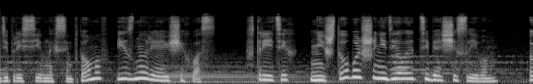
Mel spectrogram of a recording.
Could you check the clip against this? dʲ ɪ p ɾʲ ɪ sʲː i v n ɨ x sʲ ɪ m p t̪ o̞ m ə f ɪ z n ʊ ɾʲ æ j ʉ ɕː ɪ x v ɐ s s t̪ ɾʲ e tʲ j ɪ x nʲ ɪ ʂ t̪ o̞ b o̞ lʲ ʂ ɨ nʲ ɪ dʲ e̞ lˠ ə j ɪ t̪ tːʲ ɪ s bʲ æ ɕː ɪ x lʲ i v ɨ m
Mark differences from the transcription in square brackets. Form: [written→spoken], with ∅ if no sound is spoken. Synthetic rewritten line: dʲ ɪ p ɾʲ ɪ sʲː i v n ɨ x sʲ ɪ m p t̪ o̞ m ə f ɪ z n ʊ ɾʲ æ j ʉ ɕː ɪ x v [ɐ→a] s [s→f] t̪ ɾʲ e tʲ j ɪ x nʲ ɪ ʂ t̪ o̞ b o̞ lʲ ʂ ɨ nʲ ɪ dʲ e̞ lˠ ə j ɪ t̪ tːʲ ɪ [s→∅] bʲ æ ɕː ɪ [x→s] lʲ i v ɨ m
